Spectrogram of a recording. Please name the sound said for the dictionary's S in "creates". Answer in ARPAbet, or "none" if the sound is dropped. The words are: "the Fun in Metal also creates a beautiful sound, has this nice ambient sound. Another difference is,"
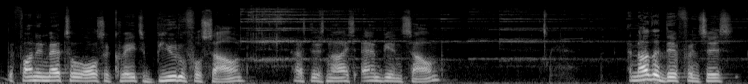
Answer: S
